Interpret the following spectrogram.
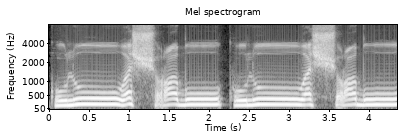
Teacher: এখানে ইদগাম করা যাবে না, বরং এটা মাদ করে টেনে তারপরে ওয়াশরাবু পড়তে হবে। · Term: মাদ্দের ওয়াও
